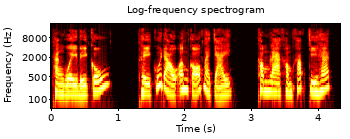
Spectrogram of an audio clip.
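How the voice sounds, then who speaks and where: A woman narrating a novel in an even, measured reading. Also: low voice, no room sound, clean studio sound.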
